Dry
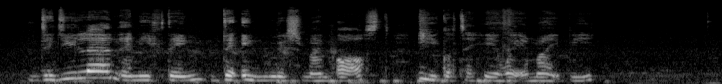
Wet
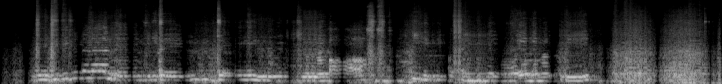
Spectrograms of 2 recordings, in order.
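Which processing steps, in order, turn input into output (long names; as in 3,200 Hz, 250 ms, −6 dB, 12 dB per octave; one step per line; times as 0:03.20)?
running median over 15 samples
camcorder AGC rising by 59 dB per second
mains-hum notches 50/100/150/200/250/300/350/400/450/500 Hz
downward compressor, threshold −22 dBFS, peak gain reduction 12 dB
granular cloud 100 ms, pitch spread up and down by 0 semitones
double-tracking delay 14 ms −4.5 dB
tremolo along a rectified sine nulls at 1.9 Hz
level +6.5 dB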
